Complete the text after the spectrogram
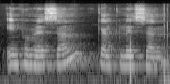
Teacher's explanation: এতিয়া আমি ইনফৰমেশন আৰু ক্যালকুলেশন ওয়াৰ্ড দুটা উচ্চাৰণ কৰোতে থাৰ্ড সিলেবলত বেছিকৈ জোৰ বা স্ট্ৰেছ দিয়া হৈছে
